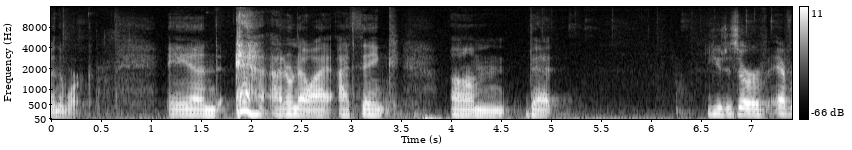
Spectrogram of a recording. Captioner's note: coughs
